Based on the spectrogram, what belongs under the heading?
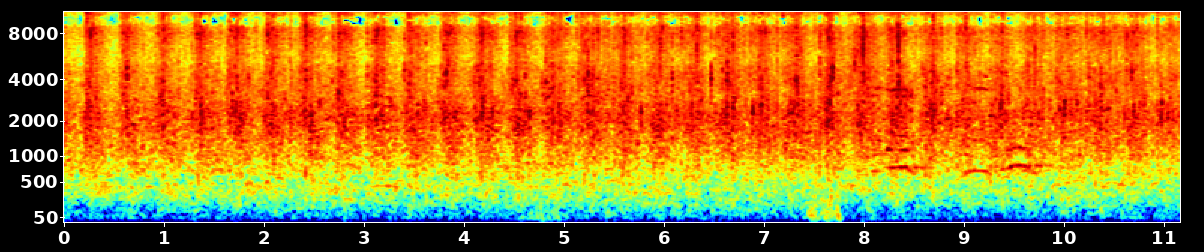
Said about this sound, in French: dans le 10e arrondissement pour rendre un hommage surprise aux deux pompiers de cette caserne décédés dans l'explosion rue de Trévise. Les habitants se sont regroupés, les habitants du quartier, et ils ont applaudi très chaleureusement les pompiers.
